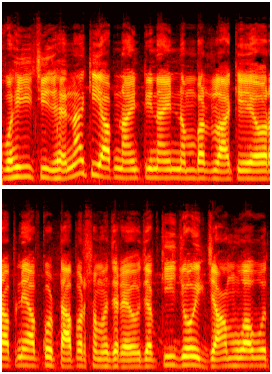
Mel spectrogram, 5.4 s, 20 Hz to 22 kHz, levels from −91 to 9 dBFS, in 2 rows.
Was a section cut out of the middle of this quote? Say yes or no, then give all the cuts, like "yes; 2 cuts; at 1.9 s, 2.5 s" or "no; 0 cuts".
no; 0 cuts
